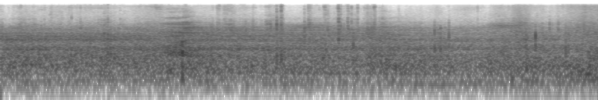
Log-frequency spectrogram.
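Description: Frosty twigs snap and crackle close by.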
